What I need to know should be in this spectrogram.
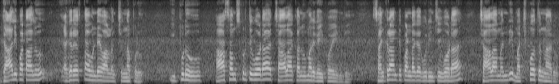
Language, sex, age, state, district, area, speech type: Telugu, male, 60+, Andhra Pradesh, Bapatla, urban, spontaneous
